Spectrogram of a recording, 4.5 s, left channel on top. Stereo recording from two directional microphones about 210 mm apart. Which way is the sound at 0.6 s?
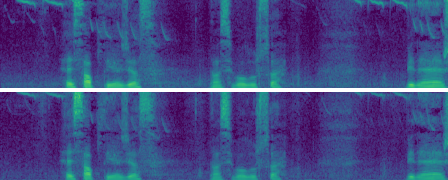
5° right (ahead or behind).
